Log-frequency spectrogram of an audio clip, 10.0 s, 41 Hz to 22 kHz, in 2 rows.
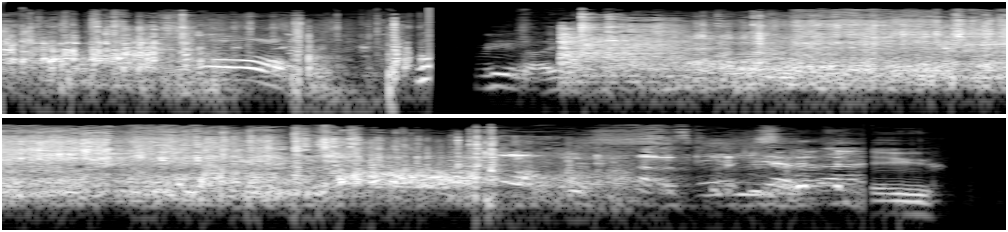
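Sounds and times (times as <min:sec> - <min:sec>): wheels rolling on steel ramp: 0:00.0 - 0:02.0, 0:02.7 - 0:08.9.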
